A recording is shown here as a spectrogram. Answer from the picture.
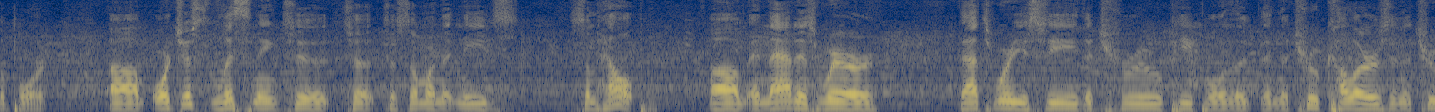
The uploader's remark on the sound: LIVE from Lincoln Airshow.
